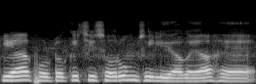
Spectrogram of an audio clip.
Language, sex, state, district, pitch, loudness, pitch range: Hindi, male, Uttar Pradesh, Shamli, 175 Hz, -14 LUFS, 155-190 Hz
